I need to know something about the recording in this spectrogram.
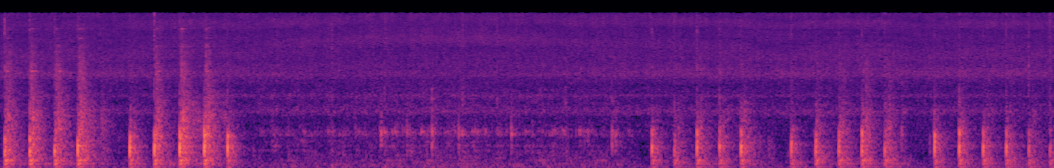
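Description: Wooden pestle pounding whole spices (fennel seeds, cinnamon sticks, cloves) in a wooden mortar, with dull knocks about four a second. The pounding stops for about four seconds in the middle, then starts again.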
